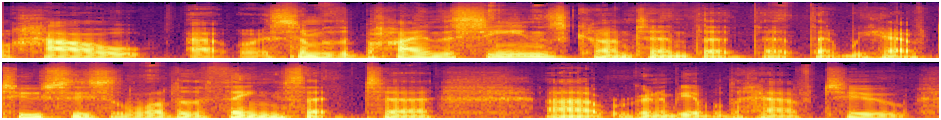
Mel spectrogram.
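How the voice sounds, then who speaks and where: Gravelly man, dry close sound. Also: lowish voice, no room sound. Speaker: audio drama producer, interview guest. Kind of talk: casual explanatory interview talk.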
